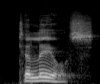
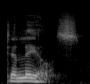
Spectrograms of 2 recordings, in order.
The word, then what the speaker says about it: teleios: Other meanings, but then the word for one particular word that is very significant is the word teleos. teleos, T-E-L-E-I-O-S, teleos. That means a complete man. A man it's the reference to Jesus, the Lord Jesus Christ, the teleos man, the perfect picture, the completed man.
